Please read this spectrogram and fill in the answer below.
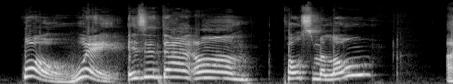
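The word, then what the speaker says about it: Post Malone: wait isn't that um post Malon I said did I say his name right post melon yeah there we go um hold on ain't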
